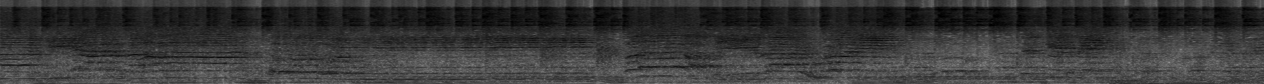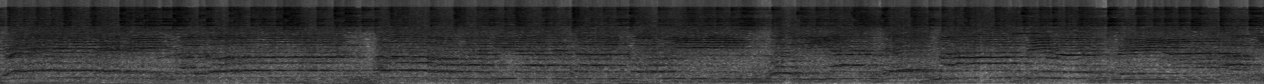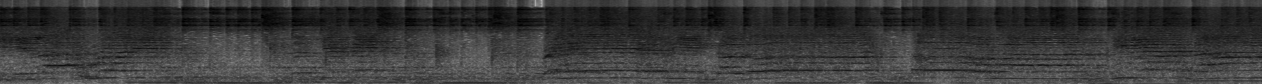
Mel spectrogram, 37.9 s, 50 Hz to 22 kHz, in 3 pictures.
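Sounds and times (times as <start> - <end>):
lead singer and choir singing: 0.0 - 27.2, 28.0 - 37.9
band with percussion: 0.0 - 37.9.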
